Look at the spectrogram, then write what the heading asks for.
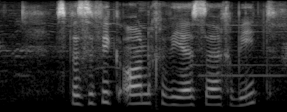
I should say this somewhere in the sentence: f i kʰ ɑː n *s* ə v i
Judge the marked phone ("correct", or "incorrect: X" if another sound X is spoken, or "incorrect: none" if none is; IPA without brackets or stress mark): incorrect: χ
